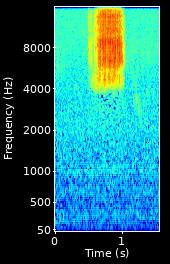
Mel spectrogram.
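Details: Lesser marsh grasshopper (Chorthippus albomarginatus) song at Elsbethen, Austria, 27 July 2019: a single brief, dry, high-pitched rasping burst lasting about half a second.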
